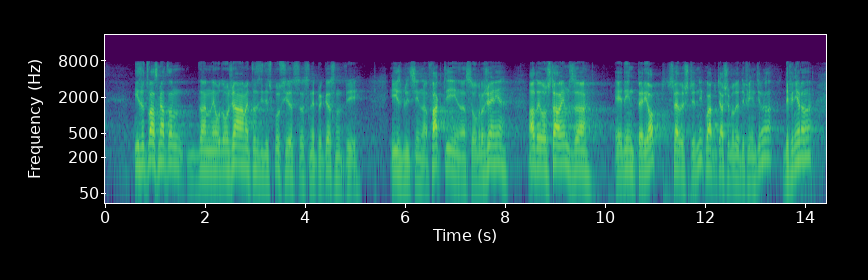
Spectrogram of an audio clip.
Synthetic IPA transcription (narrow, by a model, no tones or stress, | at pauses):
izɐt̪ovasmʲjat̪əmd̪ɐnɛod̪ɐlˠʒavɐmɛt̪əzid̪iskusijəsɐsnɛpɾɛkɤsnət̪i | izblit̪sinɐfakt̪iːnɐsɐobɾɐʒɛniə | ɐd̪ɐjəost̪avimzɐ | ɛd̪inpɛɾiɔt̪slɛd̪vɐʃt̪i̥t̪ɛd̪nikoɡat̪ot̪ʲaʃt̪ɛbɤd̪ɛ | d̪ɛfiniɾənə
